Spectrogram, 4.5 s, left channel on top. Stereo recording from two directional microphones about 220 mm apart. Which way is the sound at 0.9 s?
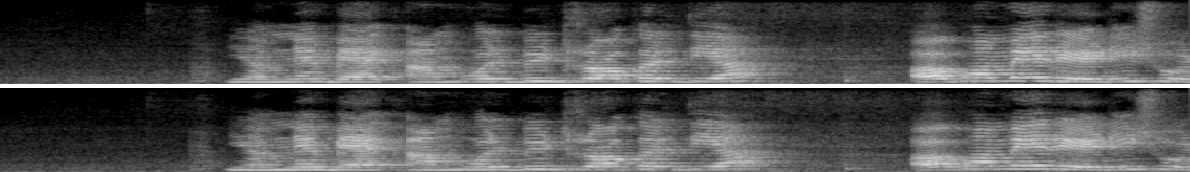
5° left (ahead or behind).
